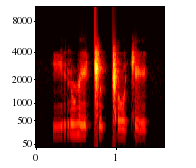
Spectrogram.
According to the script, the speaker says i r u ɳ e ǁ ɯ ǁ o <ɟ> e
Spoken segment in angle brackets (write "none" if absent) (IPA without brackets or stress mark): c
